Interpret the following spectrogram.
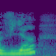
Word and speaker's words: viens: Je viens. Final S not pronounced, okay? And when you combine this IEN, you get this yin, yin.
